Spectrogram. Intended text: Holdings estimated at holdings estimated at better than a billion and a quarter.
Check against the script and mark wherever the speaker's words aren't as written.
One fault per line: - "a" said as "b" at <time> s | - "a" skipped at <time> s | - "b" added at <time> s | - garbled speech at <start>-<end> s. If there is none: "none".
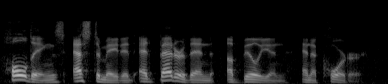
- "holdings estimated at" skipped at 1.6 s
